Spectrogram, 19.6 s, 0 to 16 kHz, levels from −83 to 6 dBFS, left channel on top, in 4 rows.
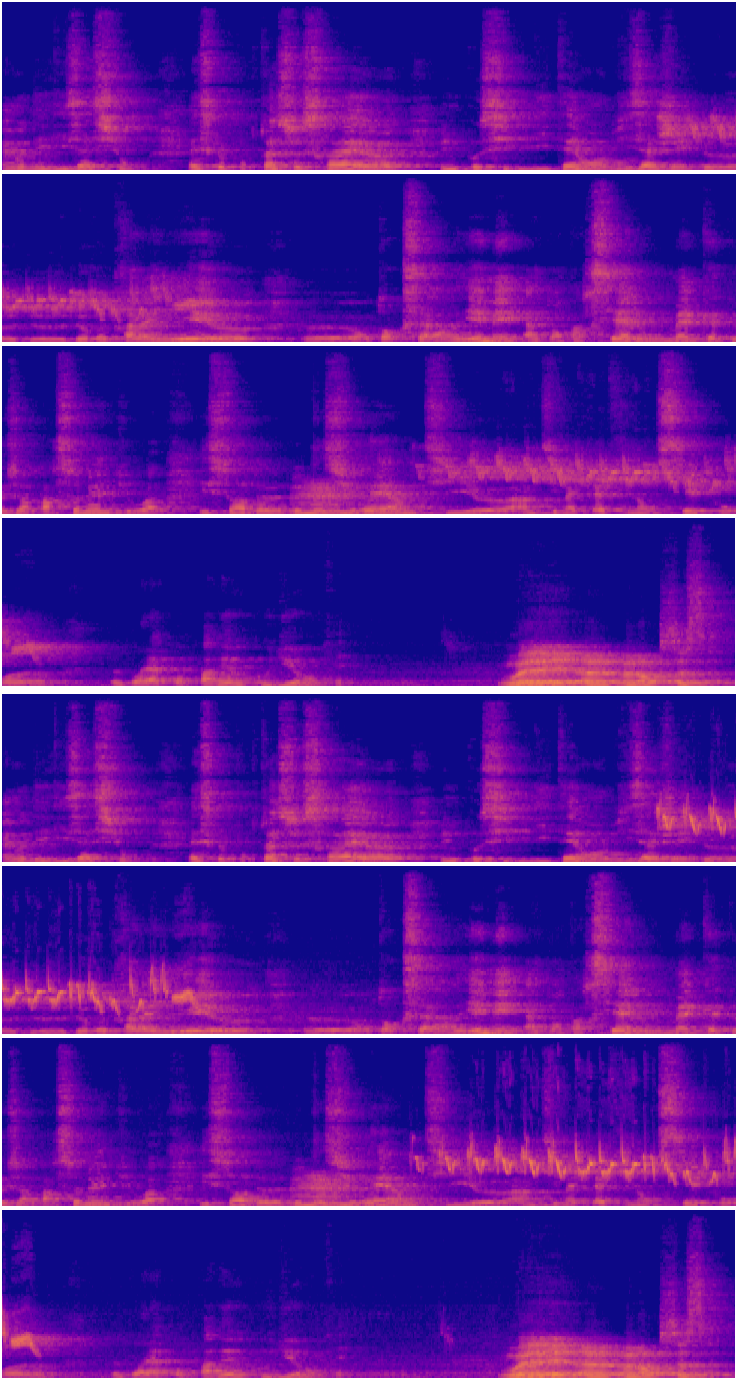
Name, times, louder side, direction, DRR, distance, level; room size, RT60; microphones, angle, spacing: voice 1, 0.0-16.8, left 1 dB, 20° left, 0 dB, 0.3 m, -36 dB
sound 1, 4.4-18.5, right 9 dB, 85° right, 0.5 m, -36 dB
voice 2, 11.7-12.2 18.0-19.4, equal, ahead, -5 dB, 1.2 m, -27 dB
12.0 x 4.9 x 2.4 m, 1.3 s
head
